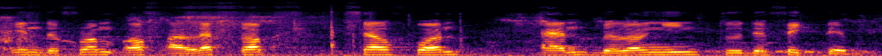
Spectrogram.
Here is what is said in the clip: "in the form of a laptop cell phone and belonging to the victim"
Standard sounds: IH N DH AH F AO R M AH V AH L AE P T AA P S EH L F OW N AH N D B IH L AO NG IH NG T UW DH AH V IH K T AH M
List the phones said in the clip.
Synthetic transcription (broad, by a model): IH N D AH F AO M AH F AH L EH P T AA P S EH L F OW N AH N B IH L AO NG IH NG T UW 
